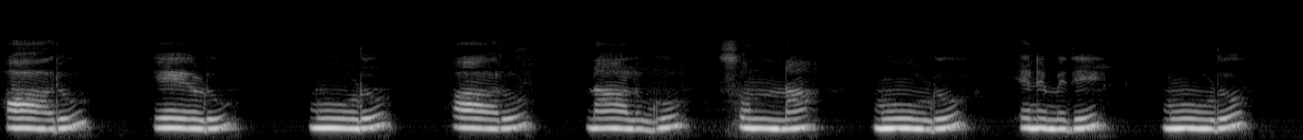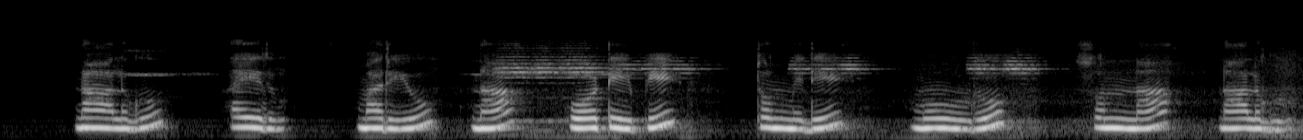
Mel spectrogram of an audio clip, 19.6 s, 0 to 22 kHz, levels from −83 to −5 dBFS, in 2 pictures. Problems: background sounds at intervals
